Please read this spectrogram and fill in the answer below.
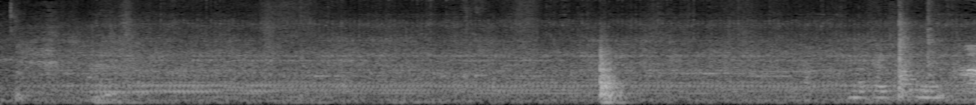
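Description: Steady engine hum of a motor vehicle going by, starting with a brief rise in pitch just under a second in. A single sharp knock about four seconds in stands out above it.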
